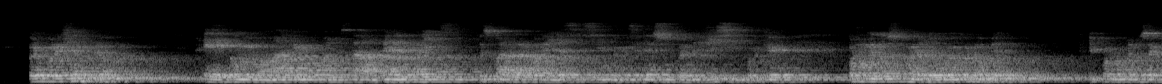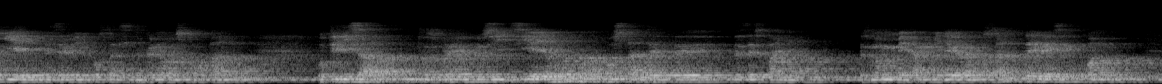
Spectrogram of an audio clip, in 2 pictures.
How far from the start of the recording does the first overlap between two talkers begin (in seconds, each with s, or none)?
none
